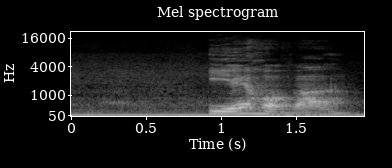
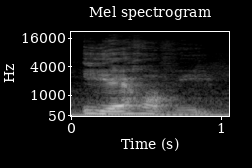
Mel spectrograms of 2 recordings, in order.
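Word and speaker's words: יְהֹוָה: E qual é a pronúncia que tem no texto maçorético? Iehová. E em algumas partes eles colocam Iehovi.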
